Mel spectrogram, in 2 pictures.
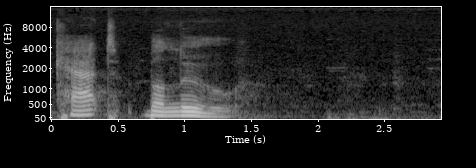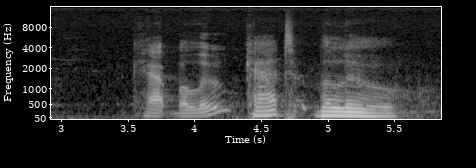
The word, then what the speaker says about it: Ballou: Cat Ballou Cat Ballou Cat Ballou not just adding a syllable to the word blue-blue both you're going both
